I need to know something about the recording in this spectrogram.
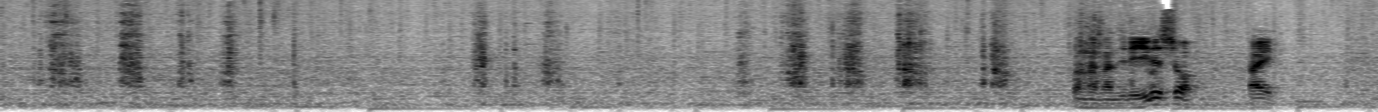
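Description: A knife scrapes as it spreads a soft topping on toasted bread.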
